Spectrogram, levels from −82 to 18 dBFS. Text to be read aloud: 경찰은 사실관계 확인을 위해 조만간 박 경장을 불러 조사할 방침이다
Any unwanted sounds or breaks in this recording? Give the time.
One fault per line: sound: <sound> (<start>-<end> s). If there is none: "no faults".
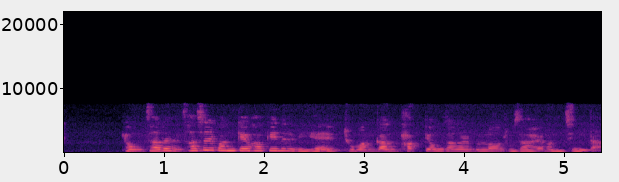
no faults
